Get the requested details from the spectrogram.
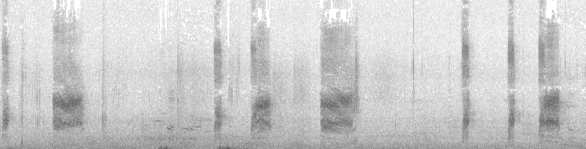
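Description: A squirrel gives harsh, raspy bursts, each about half a second long, repeated at uneven intervals.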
